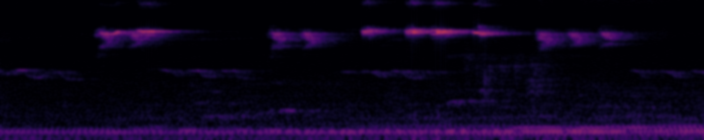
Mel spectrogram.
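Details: Mangrove whistler giving high, slurred whistles repeated roughly every second, each paired with a softer lower note, over a steady low background hum.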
